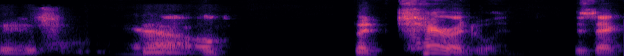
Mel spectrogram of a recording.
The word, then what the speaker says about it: Ceridwen: Hu, and it's interesting, Carrie pronounces Ceridwen. I've been pronouncing it Ceridwen. I haven't looked it up to see if that's a hard C or not. Carrie, do you have some authority around that Ceridwen pronunciation? Good. Yes, I'm Welsh, and most of these names are Welsh. Okay. So it is Ceridwen.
